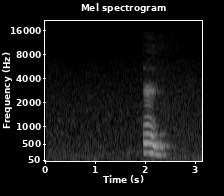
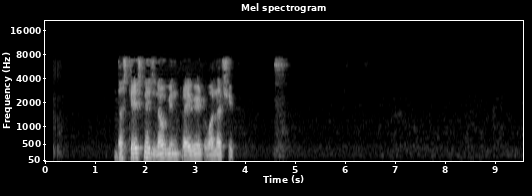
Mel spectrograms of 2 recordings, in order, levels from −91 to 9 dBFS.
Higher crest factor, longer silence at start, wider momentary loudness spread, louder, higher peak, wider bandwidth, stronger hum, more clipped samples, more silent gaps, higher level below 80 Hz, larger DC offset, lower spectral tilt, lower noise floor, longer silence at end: about the same, 20 dB vs 22 dB; first, 1.95 s vs 1.4 s; first, 28 LU vs 20 LU; second, -39 LUFS vs -20 LUFS; second, -24 dBFS vs -2 dBFS; first, 16.5 kHz vs 7.6 kHz; neither; neither; neither; second, -76 dBFS vs -62 dBFS; neither; about the same, -5 dB/octave vs -4.5 dB/octave; second, -67 dBFS vs -78 dBFS; second, 0.65 s vs 4.8 s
